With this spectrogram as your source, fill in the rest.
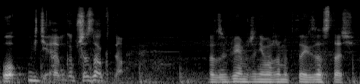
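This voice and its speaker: A man hosting a let's play, excitable and joking, swearing often as he commentates casually. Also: mid-range voice, quick pace, soft background music. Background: game audio.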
